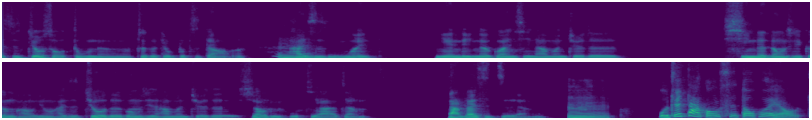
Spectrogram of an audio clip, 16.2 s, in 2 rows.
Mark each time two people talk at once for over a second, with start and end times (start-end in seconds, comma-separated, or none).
none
